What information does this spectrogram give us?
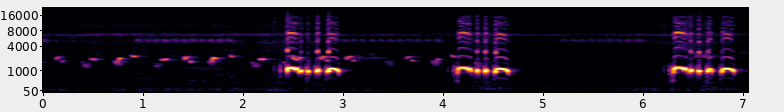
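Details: Local zebra dove song in the big 'kung' style, used to lure other zebra doves into singing: faint twittering from other birds at first, then three loud, stuttering, rolled coo phrases roughly every two seconds.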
